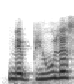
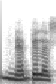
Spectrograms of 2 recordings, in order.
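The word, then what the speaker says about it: nebulous: नेब्यूलस, नेब्यूलस नहीं है, नेबुलस है, नेब्यूलस, जिसका मीनिंग होता है अस्पष्ट।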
